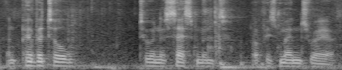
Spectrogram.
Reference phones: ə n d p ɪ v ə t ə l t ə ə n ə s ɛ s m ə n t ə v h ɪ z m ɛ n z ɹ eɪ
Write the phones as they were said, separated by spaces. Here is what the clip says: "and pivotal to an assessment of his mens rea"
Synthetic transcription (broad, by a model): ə n p ɪ v ə t ə l t ə ə n ə s ɛ s m ə n t ə v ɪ z m ɛ n z ɹ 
